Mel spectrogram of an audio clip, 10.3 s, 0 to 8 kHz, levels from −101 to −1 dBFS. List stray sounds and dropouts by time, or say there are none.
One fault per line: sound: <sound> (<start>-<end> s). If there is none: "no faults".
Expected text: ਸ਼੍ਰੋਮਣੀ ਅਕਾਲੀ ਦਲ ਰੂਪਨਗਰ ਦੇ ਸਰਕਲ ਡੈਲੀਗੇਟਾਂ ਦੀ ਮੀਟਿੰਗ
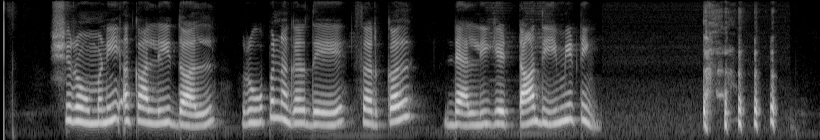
sound: laugh (8.8-9.7 s)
